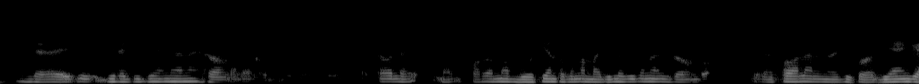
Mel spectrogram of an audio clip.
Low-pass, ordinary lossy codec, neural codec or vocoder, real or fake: 3.6 kHz; MP3, 16 kbps; codec, 16 kHz, 1 kbps, X-Codec, WavLM features, trained on Multilingual LibriSpeech; fake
